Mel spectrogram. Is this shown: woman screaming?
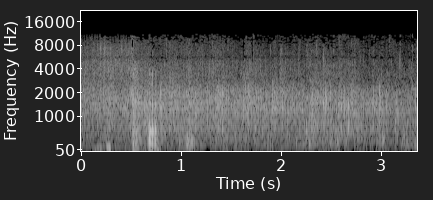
no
